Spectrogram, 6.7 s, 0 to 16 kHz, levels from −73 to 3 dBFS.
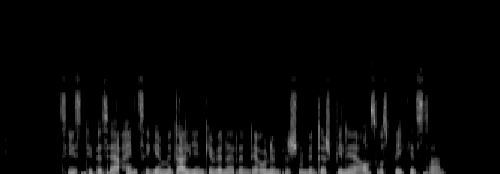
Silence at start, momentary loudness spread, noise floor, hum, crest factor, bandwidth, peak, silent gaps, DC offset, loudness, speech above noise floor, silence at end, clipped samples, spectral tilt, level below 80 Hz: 0.8 s; 7 LU; under -90 dBFS; none; 26 dB; 9.6 kHz; -10 dBFS; none; under 0.1%; -34 LUFS; over 56 dB; 0.75 s; under 0.1%; -4 dB/octave; -60 dBFS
